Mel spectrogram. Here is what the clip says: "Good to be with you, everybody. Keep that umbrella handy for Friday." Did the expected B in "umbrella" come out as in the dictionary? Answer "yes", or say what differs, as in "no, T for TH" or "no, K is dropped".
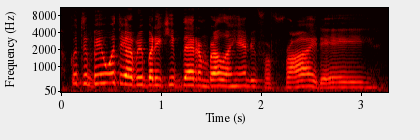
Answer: yes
